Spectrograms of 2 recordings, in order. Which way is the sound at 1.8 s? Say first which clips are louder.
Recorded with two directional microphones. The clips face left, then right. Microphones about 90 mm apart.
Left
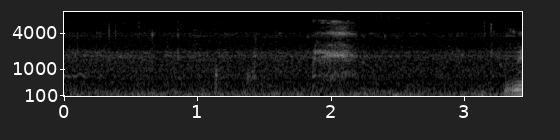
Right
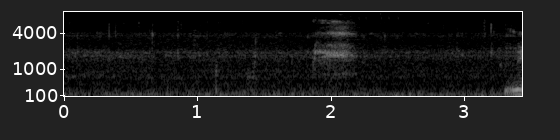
Even; 30° left (ahead or behind).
